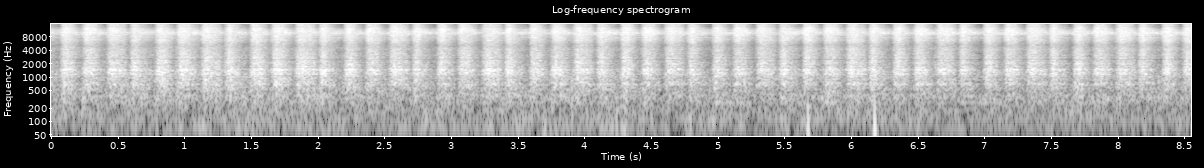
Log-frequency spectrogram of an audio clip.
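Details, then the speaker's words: Steam pump built by a friend, running on steam: crisp, evenly spaced hissing chuffs about three per second, like a little locomotive; the valve events are very even and it is running normally. "It sounds like a locomotive. It does, yeah."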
